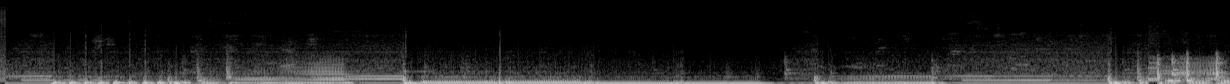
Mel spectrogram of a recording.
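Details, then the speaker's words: Alpine Type S subwoofer, repaired, free air (no box), on NVX XAD11 amplifier around 200 W, 3.5-4 ohm: deep clean full bass, no rattle, buzz or flapping cone; normal subwoofer playback. "I gotta say, it doesn't sound that bad either. For an 8-inch subwoofer, sounds pretty good."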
